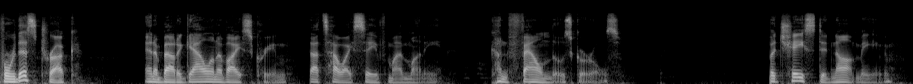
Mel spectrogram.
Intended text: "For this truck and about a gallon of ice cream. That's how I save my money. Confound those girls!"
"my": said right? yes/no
yes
